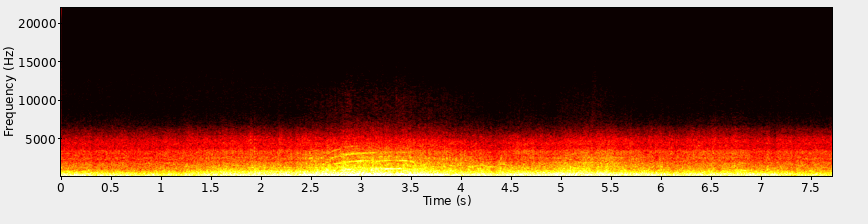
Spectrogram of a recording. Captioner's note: roller coaster rattling; people screaming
